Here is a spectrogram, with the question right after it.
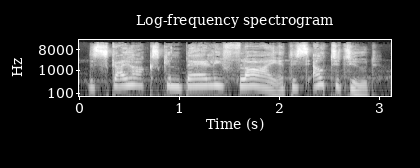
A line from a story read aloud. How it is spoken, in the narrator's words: yelled Eulerium over the howling wind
